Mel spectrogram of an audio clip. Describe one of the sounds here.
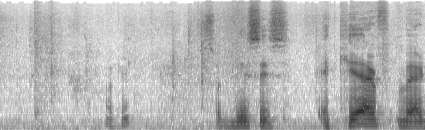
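A man lectures in a lively voice, close by in a room.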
